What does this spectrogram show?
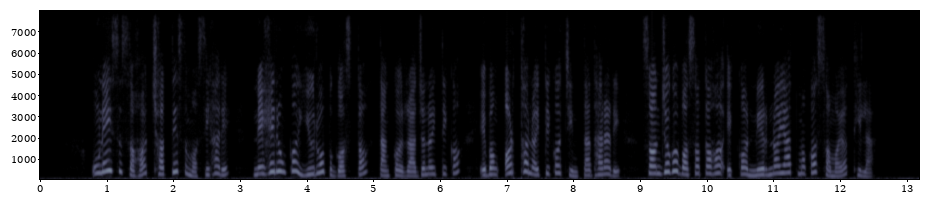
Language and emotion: Odia, neutral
